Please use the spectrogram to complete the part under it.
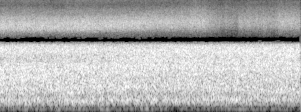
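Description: Kaaterskill Falls, a tall waterfall in New York State, roars as a loud, continuous broadband rush of falling water, steady and close with no voices.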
